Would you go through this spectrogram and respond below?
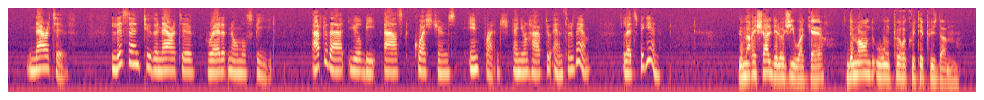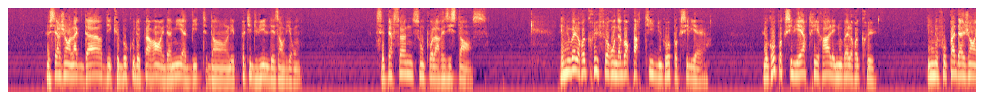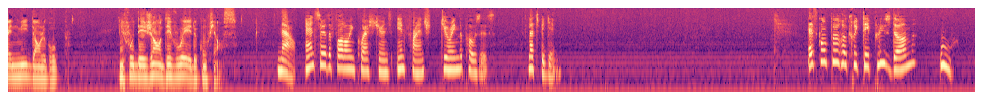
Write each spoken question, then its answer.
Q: Est-ce qu'on peut recruter plus d'hommes ou?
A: On peut recruter plus d'hommes dans les petites villes des environs.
